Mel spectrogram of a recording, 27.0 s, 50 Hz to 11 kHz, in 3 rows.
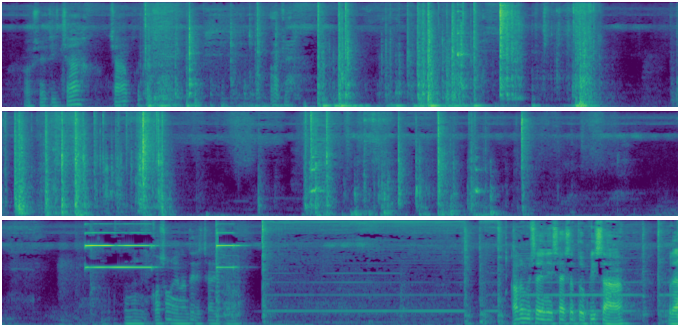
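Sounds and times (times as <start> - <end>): plastic machine thunking on wood: 4.2 - 8.1, 9.0 - 11.4.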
